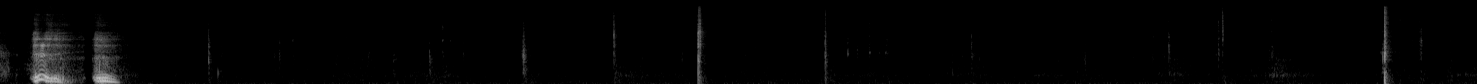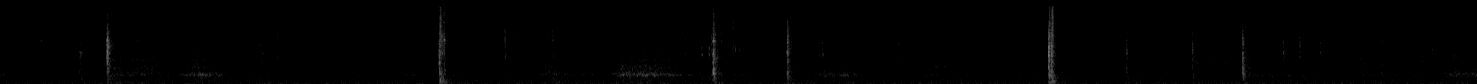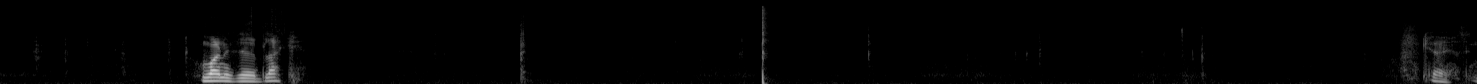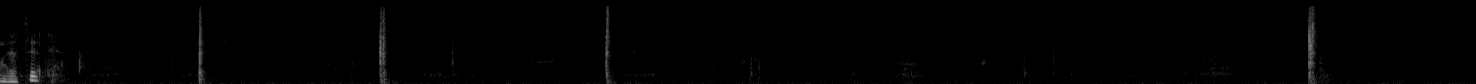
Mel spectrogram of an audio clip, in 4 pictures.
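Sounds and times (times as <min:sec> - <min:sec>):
sharp plastic clicks: 0:08.2 - 0:16.6, 0:19.1 - 0:23.9, 0:25.2 - 0:31.5, 0:36.9 - 0:37.4, 0:46.0 - 0:46.9, 0:47.8 - 0:49.0, 0:50.3 - 0:50.8, 0:57.2 - 0:58.5
faint clicks of computer parts: 0:19.1 - 0:23.9.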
